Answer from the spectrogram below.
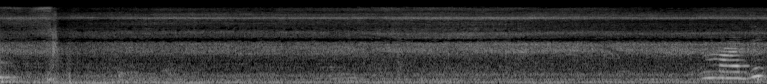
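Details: Child given nebulizer for cough, told to hold the mask and breathe in through the nose: steady hiss with faint motor hum, ending with a brief child's voice; nebulizer running.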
